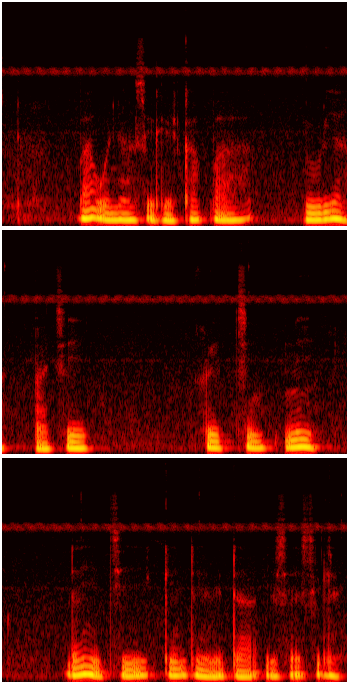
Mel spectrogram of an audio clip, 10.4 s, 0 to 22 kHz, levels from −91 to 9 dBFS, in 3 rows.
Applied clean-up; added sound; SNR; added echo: none; none; none; none.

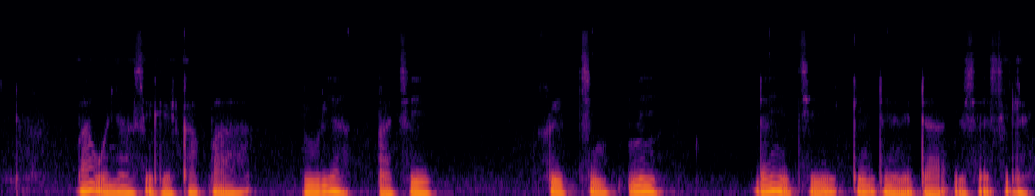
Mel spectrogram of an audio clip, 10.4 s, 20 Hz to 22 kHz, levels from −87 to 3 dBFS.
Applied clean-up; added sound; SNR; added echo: neural mask model Resemble Enhance denoiser.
